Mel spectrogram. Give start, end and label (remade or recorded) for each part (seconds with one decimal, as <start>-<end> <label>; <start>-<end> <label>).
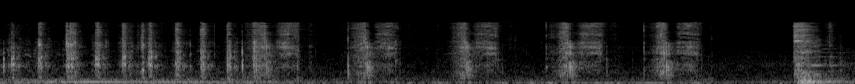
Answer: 0.0-0.7 recorded; 0.7-3.2 remade; 3.2-5.7 recorded; 5.7-6.3 remade; 6.3-7.3 recorded; 7.3-8.2 remade; 8.2-8.6 recorded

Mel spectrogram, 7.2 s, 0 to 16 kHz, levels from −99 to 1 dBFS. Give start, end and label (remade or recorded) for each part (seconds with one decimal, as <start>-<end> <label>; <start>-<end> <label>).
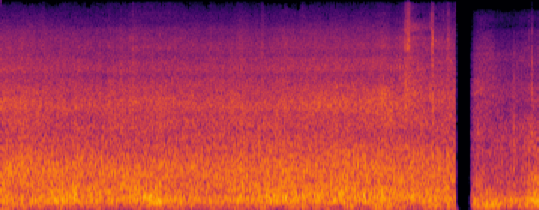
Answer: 0.0-0.9 remade; 0.9-2.3 recorded; 2.3-5.1 remade; 5.1-6.0 recorded; 6.0-6.5 remade; 6.5-7.2 recorded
